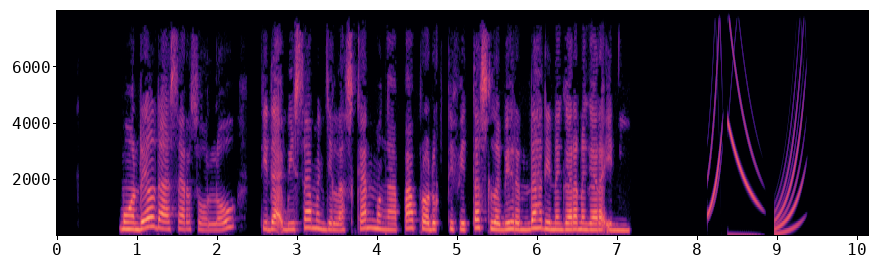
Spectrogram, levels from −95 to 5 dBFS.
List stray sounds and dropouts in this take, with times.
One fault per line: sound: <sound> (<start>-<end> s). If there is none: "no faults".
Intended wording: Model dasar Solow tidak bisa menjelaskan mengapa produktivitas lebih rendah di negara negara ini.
sound: chirp (8.1-9.4 s)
